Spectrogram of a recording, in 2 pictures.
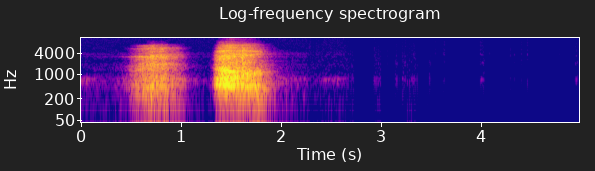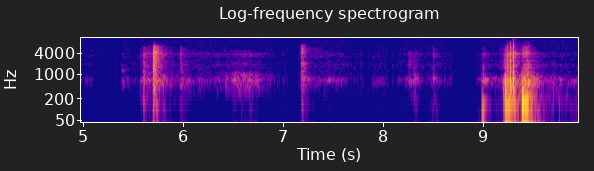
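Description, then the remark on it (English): A yawn comes in two drawn-out, breathy bursts at the start, followed by near silence broken by a few faint clicks and soft knocks. “There's a yawn in here.”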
